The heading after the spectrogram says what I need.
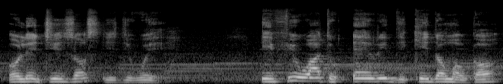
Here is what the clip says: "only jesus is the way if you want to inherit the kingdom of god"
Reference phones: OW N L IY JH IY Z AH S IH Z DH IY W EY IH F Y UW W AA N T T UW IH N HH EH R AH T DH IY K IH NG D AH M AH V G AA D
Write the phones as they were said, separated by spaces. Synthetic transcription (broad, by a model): OW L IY JH IY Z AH S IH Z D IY W EY IH F Y UW W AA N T T UW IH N R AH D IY K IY D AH M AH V G AA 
